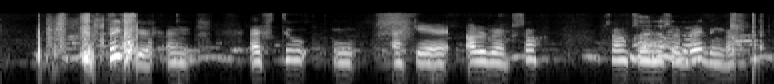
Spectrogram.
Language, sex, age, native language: Icelandic, male, 12, Icelandic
